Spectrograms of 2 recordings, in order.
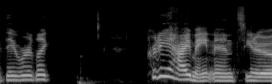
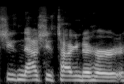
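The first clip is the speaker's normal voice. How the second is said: ordinary delivery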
